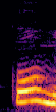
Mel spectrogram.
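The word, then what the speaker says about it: comb: कोम it properly. इसको कोम नहीं बोलना क्योंकि बी साइलेंट होता है।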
